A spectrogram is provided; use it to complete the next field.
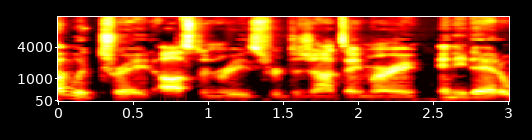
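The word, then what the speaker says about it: Dejounte: the Lakers I think Deontay Murray or dejonte Murray as it's pronounced I think he'd be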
